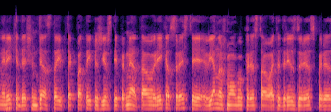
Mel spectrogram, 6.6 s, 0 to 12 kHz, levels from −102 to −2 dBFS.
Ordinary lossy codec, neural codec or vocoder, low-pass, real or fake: AAC, 32 kbps; none; 7.2 kHz; real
